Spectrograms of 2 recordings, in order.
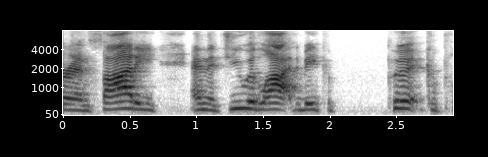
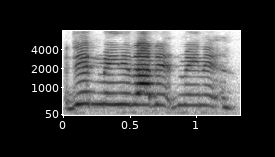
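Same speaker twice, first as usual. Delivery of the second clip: higher, pleading "I didn't mean it"; retelling her prayer to God, pitched up and pleading; 8 semitones higher than usual. Retold or imitated. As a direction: plead like taking back a complaint. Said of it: "it was like".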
